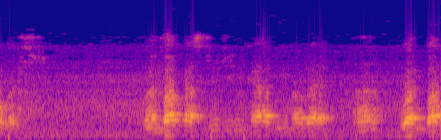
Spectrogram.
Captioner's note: speaks polish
